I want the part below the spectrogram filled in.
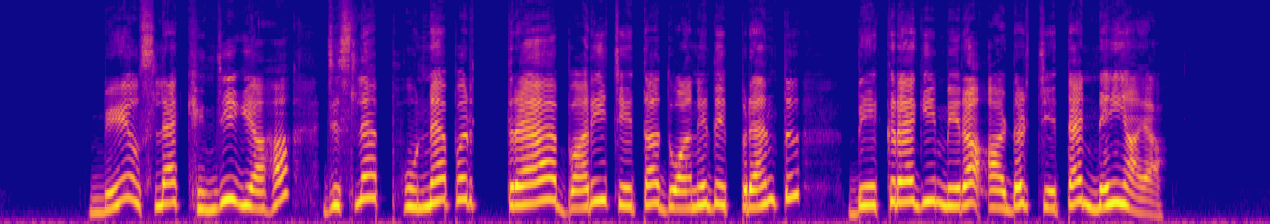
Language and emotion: Dogri, angry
